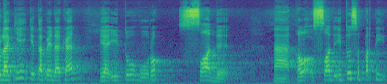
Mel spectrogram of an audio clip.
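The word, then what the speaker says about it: صاد: alasah lihat ya jadi pengucapan shad-nya tebal karena pangkal lidahnya naik jadi kalau kita cuman bergumam pakai Shad itu bunyinya seperti ini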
